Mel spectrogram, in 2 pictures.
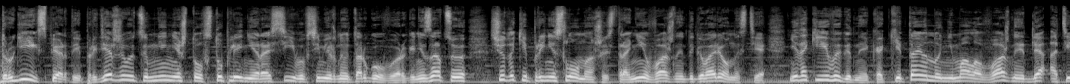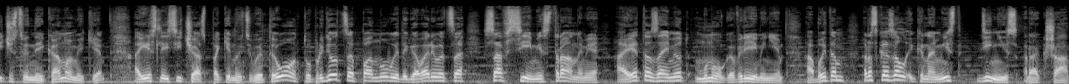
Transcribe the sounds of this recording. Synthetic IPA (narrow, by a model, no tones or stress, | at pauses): d̪ɾʊɡʲijəɪkspʲe̞rt̪ɨpɾʲɪdʲe̞rʐɨvəjʊt̪səmnʲenʲɪjəʂt̪o̞fst̪ʊplʲenʲɪjəɾɐsʲːijːvəfsʲɪmʲirnʊjʊt̪ɐrɡo̞vʊjʊɐrɡənʲɪzat̪sɨjʊ | fsʲɵt̪̬əkʲɪpɾʲɪnʲɪslˠo̞vnaʂəjst̪ɾɐnʲevaʐnəjəd̪əɡəvɐɾʲo̞nːəsʲtʲɪ | nʲɪt̪ɐkʲijəvɨɡəd̪̚nɨjəkakʲːɪt̪ajʊno̞nʲɪmalˠəvaʐnɨjəd̪lʲɐʔɐtʲet͡ɕɪst̪vʲɪnːəjɪkɐno̞mʲɪkʲɪɐjesʲlʲɪsʲɪt͡ɕaspɐkʲinʊtʲvət̪ɛo̞t̪o̞pɾʲɪdʲo̞t̪səpɐno̞vəjd̪əɡɐvaɾʲɪvət̪sə | sɐfsʲemʲɪst̪ɾanəmʲɪ | ɐɛt̪əzɐjmʲo̞t̪mno̞ɡəvɾʲemʲɪnʲɪɐbɛt̪əm | rəskɐzalˠɪkənɐmʲist̪dʲɪnʲisrɐkʂa̰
